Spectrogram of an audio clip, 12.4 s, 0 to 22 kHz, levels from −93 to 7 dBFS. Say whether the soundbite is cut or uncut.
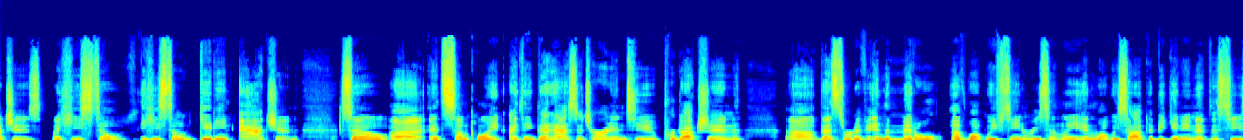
uncut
